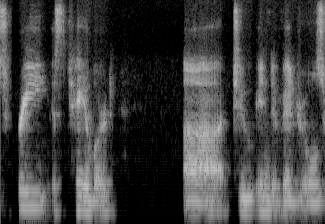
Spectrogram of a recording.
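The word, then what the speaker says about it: SCRIE: to two different constituencies one of them is spelled s-c-r-i-e the other one is spelled d-r-i-e these are two of the flyers uh that represent those two distinct names same program different names that's because scree is tailored uh to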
